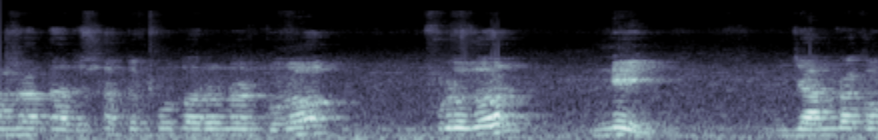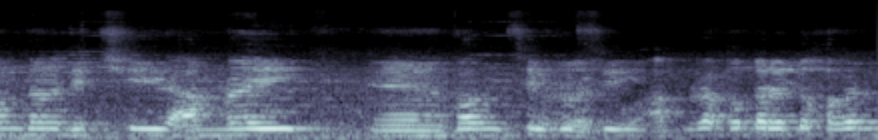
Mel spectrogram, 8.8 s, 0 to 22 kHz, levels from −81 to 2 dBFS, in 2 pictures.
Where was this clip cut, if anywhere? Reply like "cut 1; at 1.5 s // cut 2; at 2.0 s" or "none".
cut 1; at 7.7 s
